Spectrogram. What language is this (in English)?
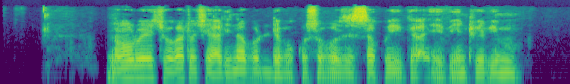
Ganda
